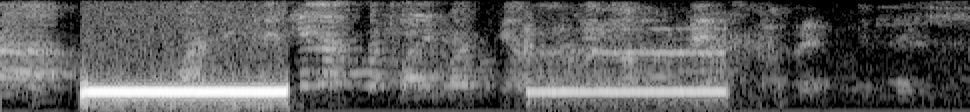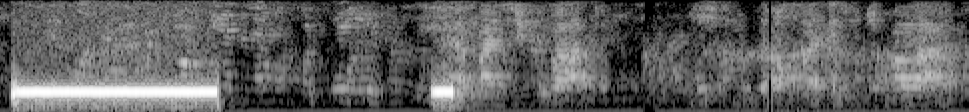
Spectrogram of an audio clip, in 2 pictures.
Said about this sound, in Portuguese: Acabou de cair minha ligação.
